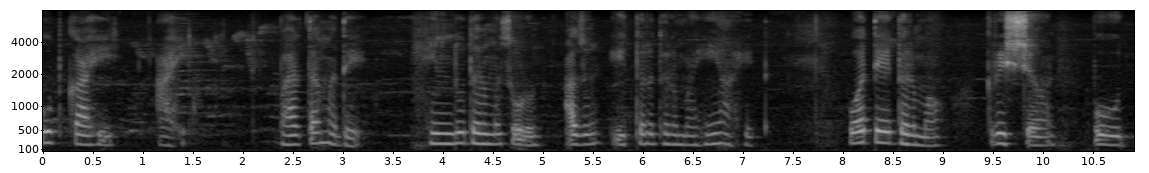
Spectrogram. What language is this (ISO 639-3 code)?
mar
